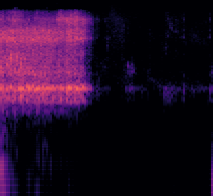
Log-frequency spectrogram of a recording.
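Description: Cordless power drill running steadily with a high whine as it bores into a limestone block, then stopping abruptly about a second in.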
